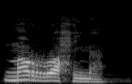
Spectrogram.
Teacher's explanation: We mixed Noon into Ra but without Ghunna.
